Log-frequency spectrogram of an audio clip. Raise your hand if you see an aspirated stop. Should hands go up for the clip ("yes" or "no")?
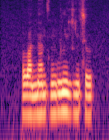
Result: no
